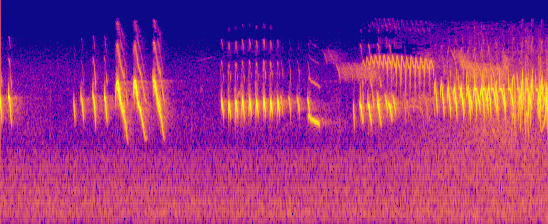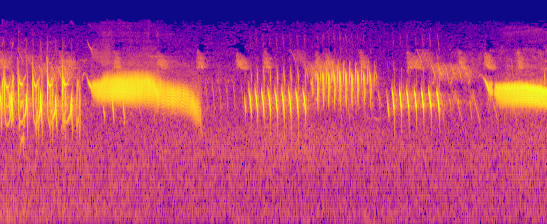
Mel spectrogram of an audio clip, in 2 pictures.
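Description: A European Greenfinch sings rapid, high twittering trills broken by drawn-out, buzzy wheezing notes, repeated in quick phrases with no other sounds.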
